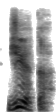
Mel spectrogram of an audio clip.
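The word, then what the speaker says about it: جئتَ: Jiyata. You got to pronounce this properly. Hamza with the sukun.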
